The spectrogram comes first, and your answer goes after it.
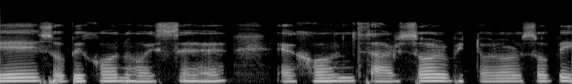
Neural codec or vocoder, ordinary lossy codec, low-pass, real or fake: none; none; 7.2 kHz; real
